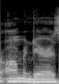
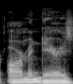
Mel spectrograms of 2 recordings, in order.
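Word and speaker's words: Armendariz: Um, you can find me Armanderees all over the place. Armanderez, just spell it correct.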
